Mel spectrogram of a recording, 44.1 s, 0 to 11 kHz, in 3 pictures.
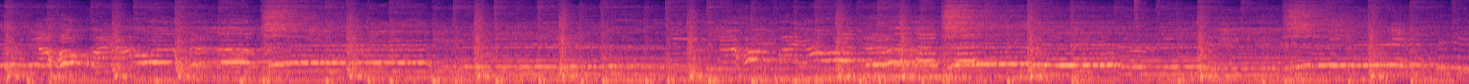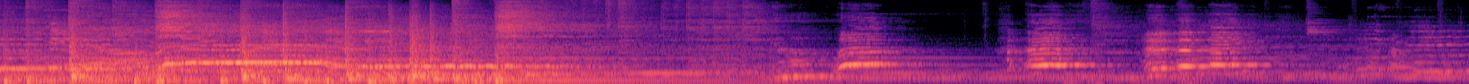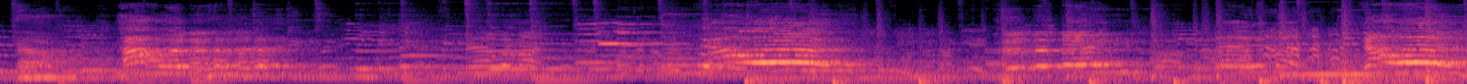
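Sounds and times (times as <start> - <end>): singers in harmony: 0.0 - 21.1
live band playing: 0.0 - 23.2, 24.5 - 44.0.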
